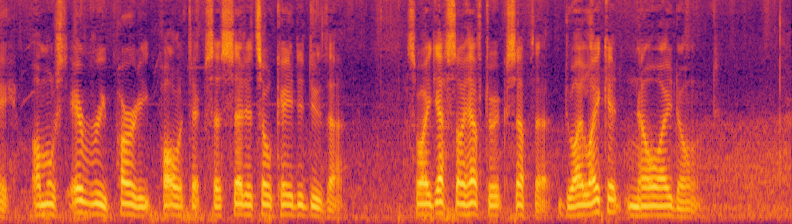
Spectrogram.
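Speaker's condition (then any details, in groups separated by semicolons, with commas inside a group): No condition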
